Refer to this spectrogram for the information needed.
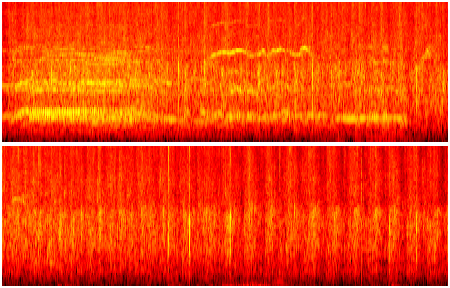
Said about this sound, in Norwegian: Kjetil Knutsen han er en Bodø-mann. Han valgte å bli i eh, Bodø. Gi han en varm applaus.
